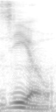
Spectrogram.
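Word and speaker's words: Zi-O: there's some connection like zo is spelled zi - oh it looks like zo so if you pronounce it zo I have no problem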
